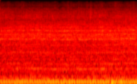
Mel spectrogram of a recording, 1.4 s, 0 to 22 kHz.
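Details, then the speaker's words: Honda Goldwing 1800 idling just after an oil and filter change, on a hot day: deep, steady low hum with an even beat, no ticks or rattles; sounds smoother after the oil change; normal idle. "I can hear the difference in that just with changing the oil. It sounds so much smoother."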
